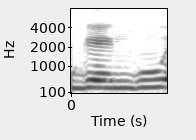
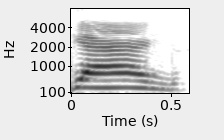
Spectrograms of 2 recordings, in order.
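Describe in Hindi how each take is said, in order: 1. यह दो अक्षरों में बोला जाता है, और oo पर खत्म होता है। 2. यह एक अक्षर में बोला जाता है, और ng पर खत्म होता है। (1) "डेंगू गेंगू ऐसे नहीं बोलना है इसको" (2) "ये क्या है, गैंग"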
